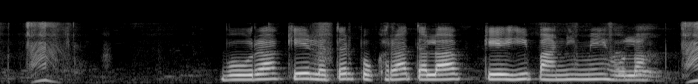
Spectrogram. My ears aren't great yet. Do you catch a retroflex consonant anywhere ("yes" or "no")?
no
